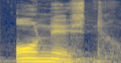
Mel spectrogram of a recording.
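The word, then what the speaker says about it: honest: एन होगा जैसे आप सोचते हुए मोहन इसे ऑनेस्ट ऑनेस्ट ह ओ एन ए एस टी किसको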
